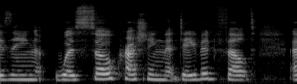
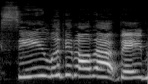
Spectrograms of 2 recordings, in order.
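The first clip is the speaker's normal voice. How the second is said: higher, louder, cheering him on; excited to husband; 8 semitones higher, 10 dB louder than usual. Retold or imitated. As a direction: point it all out to her husband, thrilled. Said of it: "So I was like".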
